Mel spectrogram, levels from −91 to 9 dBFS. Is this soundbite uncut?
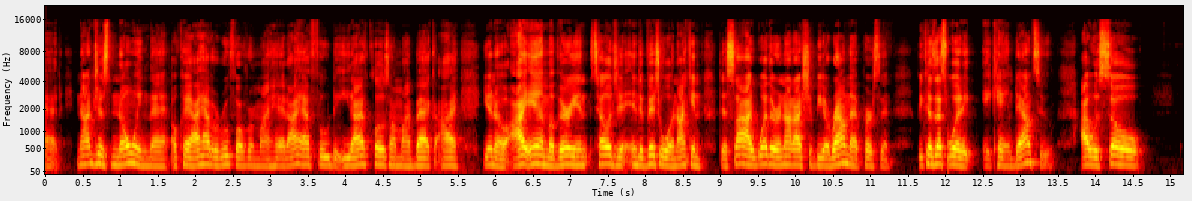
no; 1 cut; at 12.0 s

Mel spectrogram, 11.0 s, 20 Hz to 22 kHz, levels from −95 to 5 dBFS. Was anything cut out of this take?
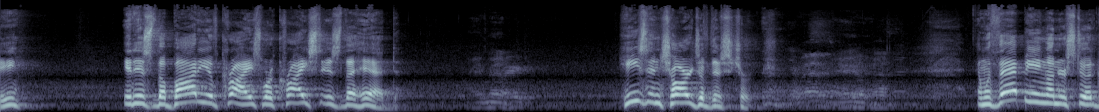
no; 0 cuts

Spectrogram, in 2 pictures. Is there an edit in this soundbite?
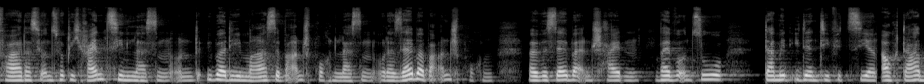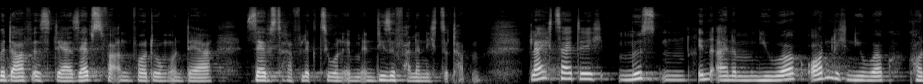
yes; 1 cut; at 8.8 s

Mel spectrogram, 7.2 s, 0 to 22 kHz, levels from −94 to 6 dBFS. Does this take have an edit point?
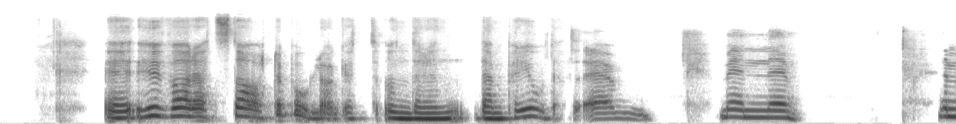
yes; 1 cut; at 4.3 s

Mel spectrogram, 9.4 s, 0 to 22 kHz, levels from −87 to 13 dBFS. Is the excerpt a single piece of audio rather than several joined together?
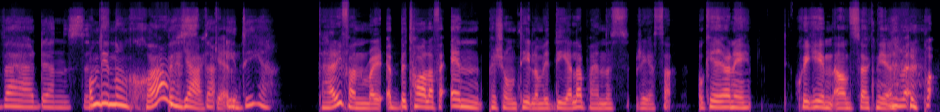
no; 1 cut; at 6.9 s

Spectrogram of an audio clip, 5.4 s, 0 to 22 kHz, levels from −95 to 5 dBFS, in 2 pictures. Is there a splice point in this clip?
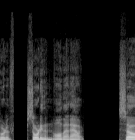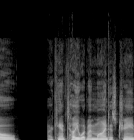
no; 0 cuts

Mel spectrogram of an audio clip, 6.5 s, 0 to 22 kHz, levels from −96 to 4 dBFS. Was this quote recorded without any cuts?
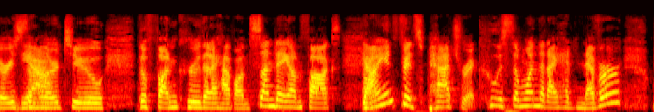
no; 1 cut; at 3.6 s

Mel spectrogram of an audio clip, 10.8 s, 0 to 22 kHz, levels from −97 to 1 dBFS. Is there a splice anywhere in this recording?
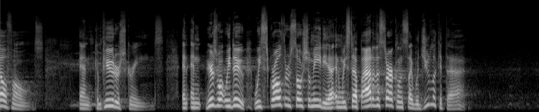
no; 0 cuts

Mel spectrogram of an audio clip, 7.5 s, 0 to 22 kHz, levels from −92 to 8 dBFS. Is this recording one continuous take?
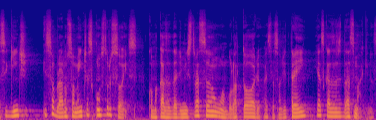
no; 1 cut; at 2.8 s

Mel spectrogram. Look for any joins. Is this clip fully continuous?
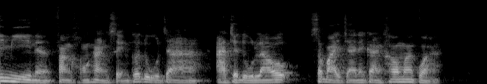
no; 1 cut; at 2.1 s

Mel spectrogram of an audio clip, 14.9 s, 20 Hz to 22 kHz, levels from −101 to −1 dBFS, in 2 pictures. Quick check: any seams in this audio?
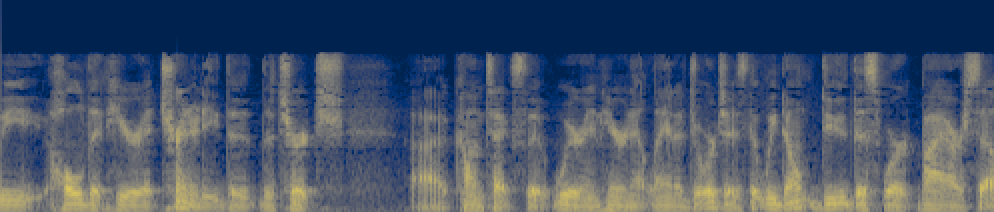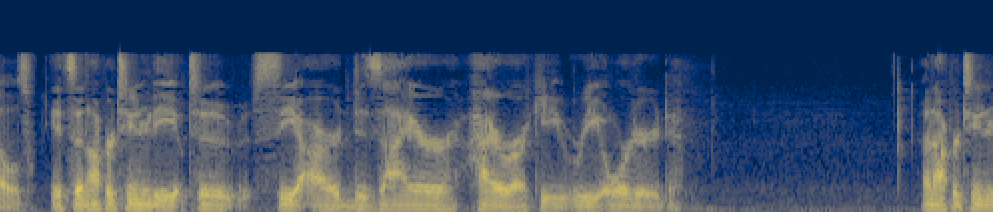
yes; 2 cuts; at 7.7 s, 8.8 s

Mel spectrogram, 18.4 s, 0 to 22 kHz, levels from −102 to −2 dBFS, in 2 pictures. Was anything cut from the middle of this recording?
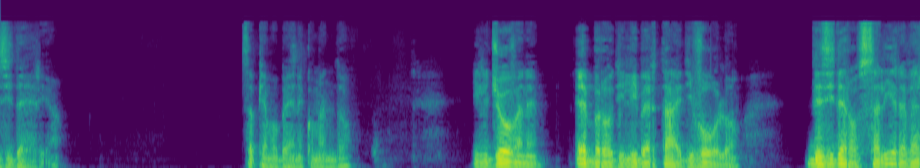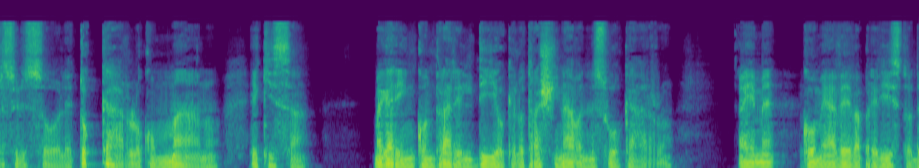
yes; 1 cut; at 17.2 s

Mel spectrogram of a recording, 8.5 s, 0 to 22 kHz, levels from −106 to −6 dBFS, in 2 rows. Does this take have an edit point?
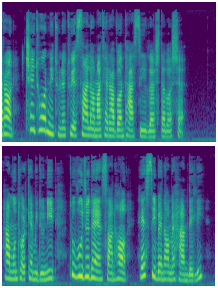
no; 0 cuts

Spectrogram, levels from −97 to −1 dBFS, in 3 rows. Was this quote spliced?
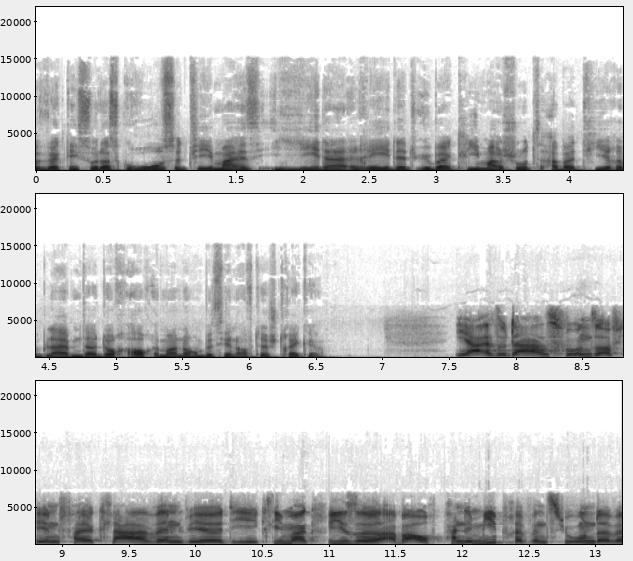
no; 0 cuts

